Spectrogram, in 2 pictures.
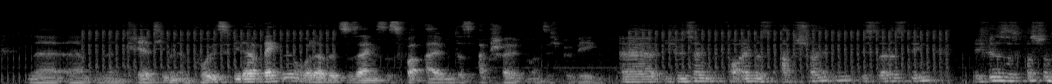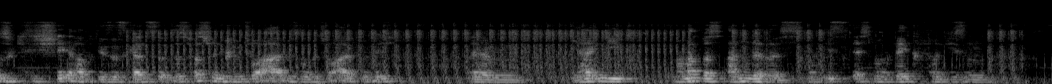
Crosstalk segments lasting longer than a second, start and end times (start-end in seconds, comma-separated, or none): none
